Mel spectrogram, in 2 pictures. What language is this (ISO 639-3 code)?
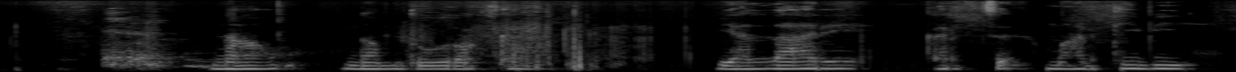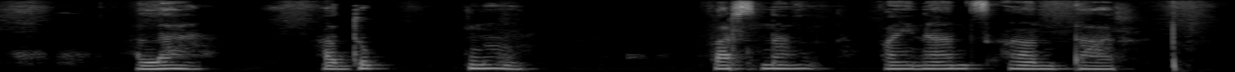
kan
